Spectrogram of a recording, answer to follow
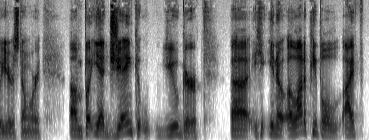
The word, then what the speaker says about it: Cenk Uygur: whatever his name is, My team think, tells me it's Cenk Uygur. You pronounce it Cenk Uygur.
